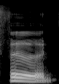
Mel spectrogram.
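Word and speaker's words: füde: First of all, it's called food, which is annoying because it's a combination of food and nude, but it's F-U-D-E. And I'm like, but it's still pronounced just food.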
